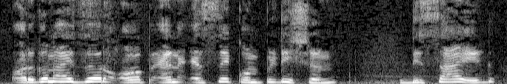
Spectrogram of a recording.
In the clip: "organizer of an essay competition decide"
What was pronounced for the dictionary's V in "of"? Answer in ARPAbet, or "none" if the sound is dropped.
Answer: P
